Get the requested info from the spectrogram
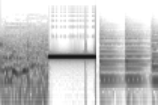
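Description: A loud, pure electronic bleep at a single steady pitch, about half a second long and cut off sharply, of the kind dubbed in to censor a word. Right after it, background music starts with a few struck keyboard notes.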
